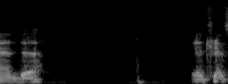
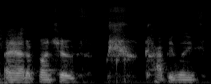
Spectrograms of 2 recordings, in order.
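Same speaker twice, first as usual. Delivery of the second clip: whispered aside to himself; muttering under breath; 6 dB quieter than usual. Real, not acted. Muttering to himself while pasting.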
